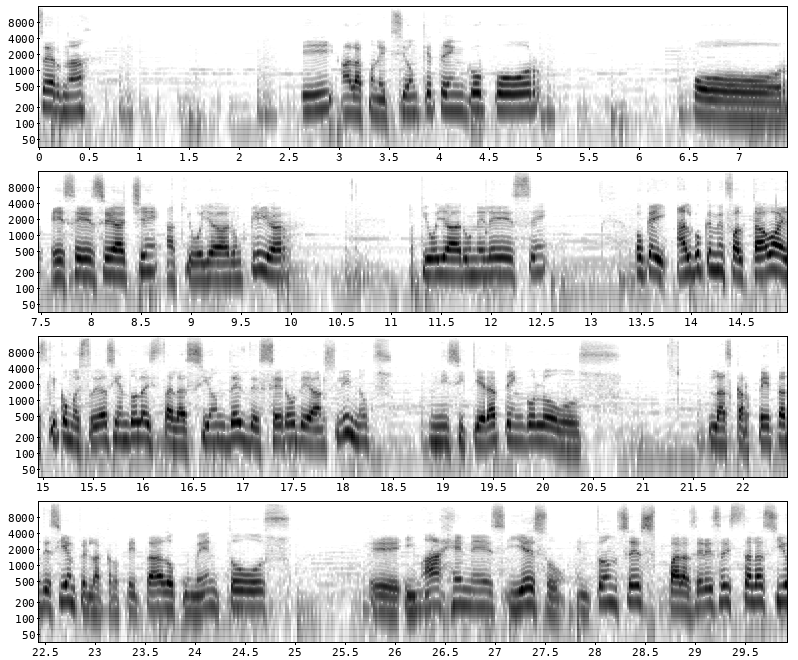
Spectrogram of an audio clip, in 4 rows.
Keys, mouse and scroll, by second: 0.0-29.9 typing, 3.0 click, 4.1 click, 11.7 Return.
